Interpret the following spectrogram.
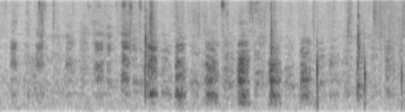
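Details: Dog at play with a ball in Ann Arbor gives fast rhythmic panting, about three breaths a second, each a breathy broadband puff, some with faint tonal squeaky edges.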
